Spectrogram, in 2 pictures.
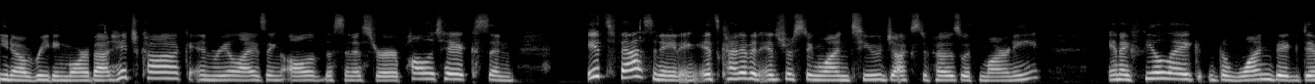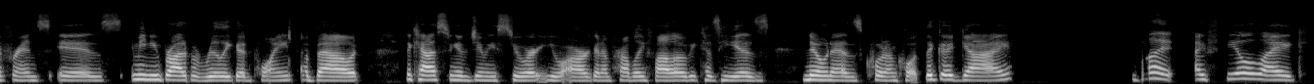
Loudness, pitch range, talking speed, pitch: -19 LUFS, 190-225 Hz, 155 wpm, 200 Hz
